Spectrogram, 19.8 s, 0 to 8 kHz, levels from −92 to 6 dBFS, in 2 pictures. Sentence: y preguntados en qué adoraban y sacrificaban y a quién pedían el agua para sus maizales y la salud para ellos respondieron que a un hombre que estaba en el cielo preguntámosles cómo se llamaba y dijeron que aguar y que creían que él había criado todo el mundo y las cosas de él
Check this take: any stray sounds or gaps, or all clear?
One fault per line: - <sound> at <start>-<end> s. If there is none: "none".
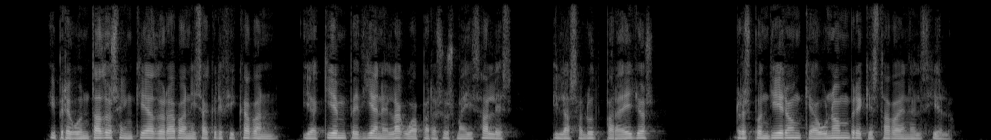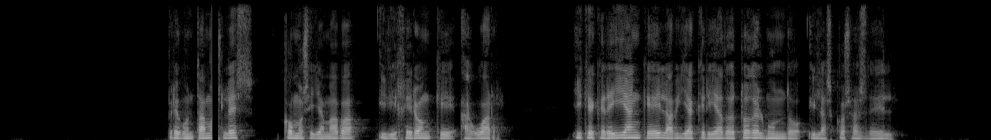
- dropout at 12.0-12.1 s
